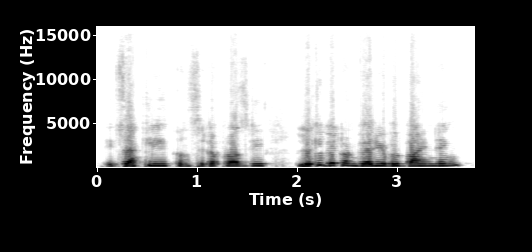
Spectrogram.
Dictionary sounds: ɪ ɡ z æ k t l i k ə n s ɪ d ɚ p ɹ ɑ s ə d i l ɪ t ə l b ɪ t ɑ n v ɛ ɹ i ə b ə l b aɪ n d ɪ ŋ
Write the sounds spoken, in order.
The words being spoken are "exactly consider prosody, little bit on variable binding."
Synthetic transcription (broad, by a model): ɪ ɡ z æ k t l i k ə n s ɪ d ɚ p ɹ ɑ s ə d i l ɪ t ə l b ɪ t ɑ n v ɛ ɹ i ə b ə l b aɪ n d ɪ ŋ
